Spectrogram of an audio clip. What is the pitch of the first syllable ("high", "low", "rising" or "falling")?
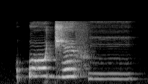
high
